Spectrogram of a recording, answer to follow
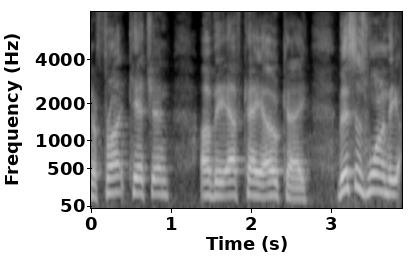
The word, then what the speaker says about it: FKOK: My cameraman said SKOK. I said, no, FK, front kitchen, and that's what we're in. We're in the front kitchen of the FKOK.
